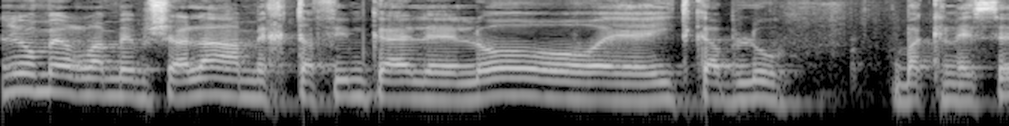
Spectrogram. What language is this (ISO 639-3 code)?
heb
